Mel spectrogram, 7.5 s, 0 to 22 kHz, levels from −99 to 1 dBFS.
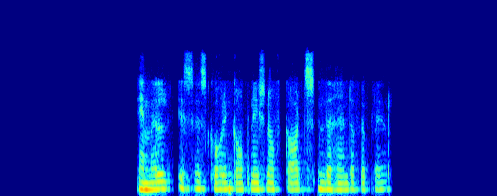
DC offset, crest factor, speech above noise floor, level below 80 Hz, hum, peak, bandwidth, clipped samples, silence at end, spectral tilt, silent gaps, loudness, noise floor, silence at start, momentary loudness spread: under 0.1%; 20 dB; over 51 dB; -76 dBFS; none; -22 dBFS; 7.4 kHz; under 0.1%; 1.6 s; -7 dB/octave; 2.63-2.67 s; -40 LUFS; under -90 dBFS; 2.05 s; 15 LU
